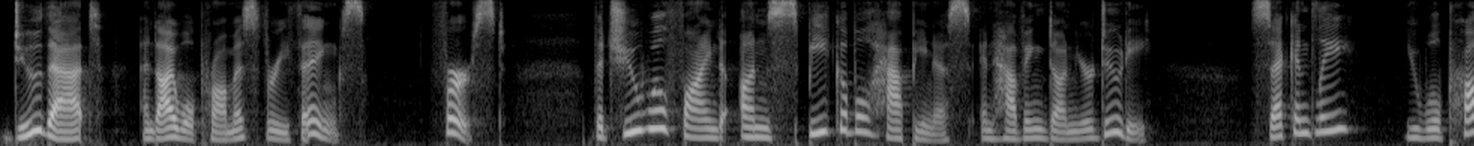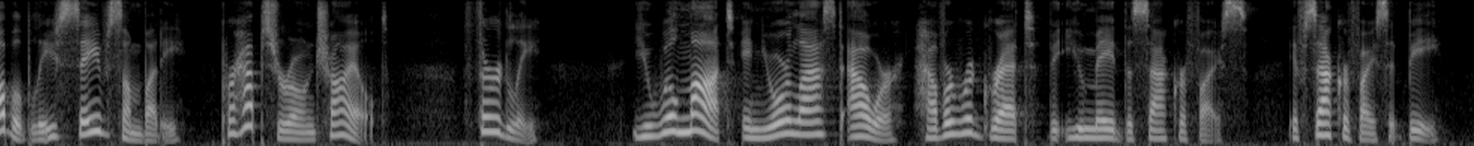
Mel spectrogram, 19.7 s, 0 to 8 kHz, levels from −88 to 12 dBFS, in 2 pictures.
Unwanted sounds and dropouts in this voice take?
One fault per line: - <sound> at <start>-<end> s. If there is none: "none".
none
